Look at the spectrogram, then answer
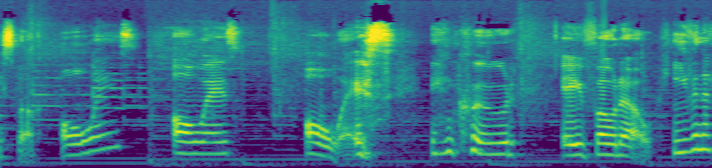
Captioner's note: laughing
